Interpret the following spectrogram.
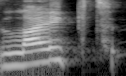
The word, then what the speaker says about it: liked: quest Yeti it's correct Edna says like with a D cosimo agrees liked like but no guys liked with a t I liked your your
